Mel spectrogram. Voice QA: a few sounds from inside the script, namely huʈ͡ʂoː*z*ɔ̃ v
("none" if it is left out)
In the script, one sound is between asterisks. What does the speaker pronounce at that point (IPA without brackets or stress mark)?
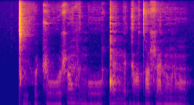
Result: ʂ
